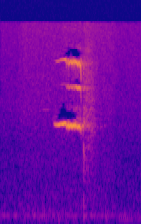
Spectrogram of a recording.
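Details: A rescue raccoon standing on a chair at a window gives a single brief, high, steady whistle to announce herself and get attention after tapping on the glass has failed.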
